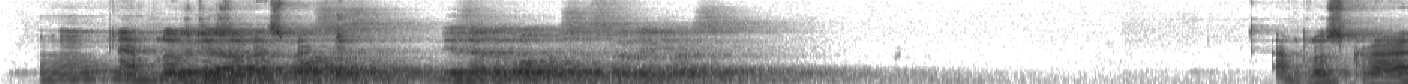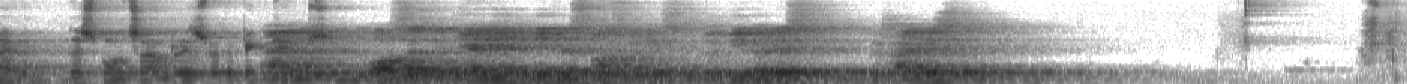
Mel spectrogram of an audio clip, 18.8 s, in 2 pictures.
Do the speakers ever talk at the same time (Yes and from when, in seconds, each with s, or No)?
Yes, from 1.0 s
